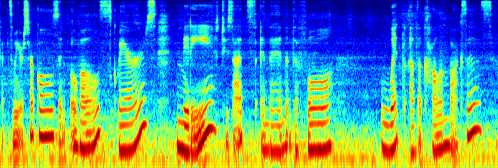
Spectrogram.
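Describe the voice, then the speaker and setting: A woman getting over a head cold, sounding a little nasal, casually showing off a sticker kit with relaxed, gushing asides. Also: low voice, slow, creaky, slight background noise, poor audio. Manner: relaxed, gushing, with fillers and soft trailing asides. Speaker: planner sticker reviewer. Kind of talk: casual show-and-tell narration.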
